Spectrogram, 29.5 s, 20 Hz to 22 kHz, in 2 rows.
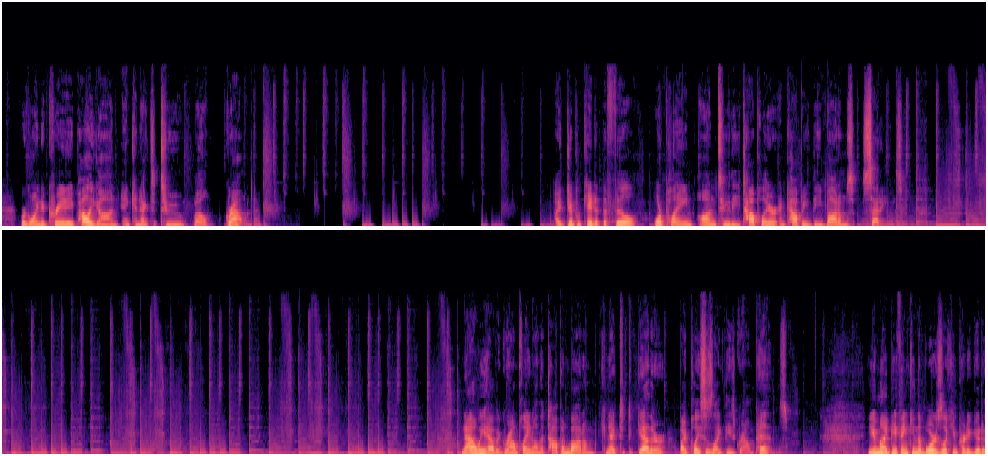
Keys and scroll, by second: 1.7 -, 18.5 super+b, 19.3 b.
